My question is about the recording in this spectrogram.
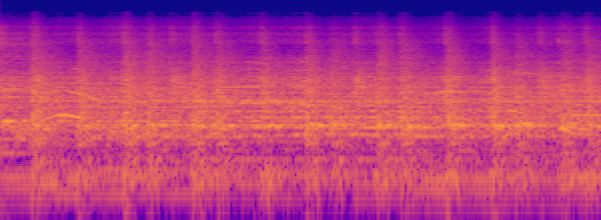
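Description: Live band playing an up-tempo R&B dance track with a steady drum beat, about two beats a second, through a concert hall's sound system.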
